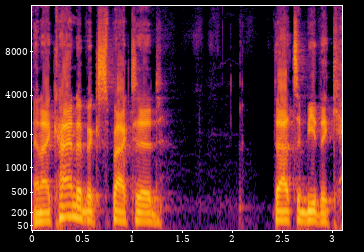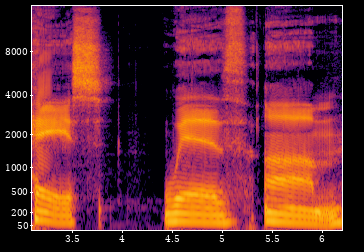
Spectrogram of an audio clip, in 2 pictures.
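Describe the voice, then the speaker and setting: A man with a very deep, low, bright and sharp voice, ordinary pitch variation, very even loudness, a very slow pace and long, frequent pauses. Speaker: gaming streamer. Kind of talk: reaction commentary.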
